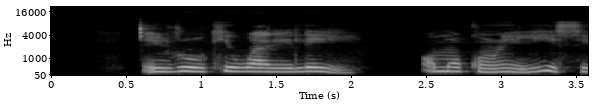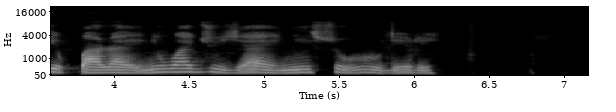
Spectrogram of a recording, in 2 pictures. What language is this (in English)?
Yoruba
